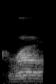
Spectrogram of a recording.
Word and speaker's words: Perot: I just pronounced Perot, not Parrot or anything like that.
